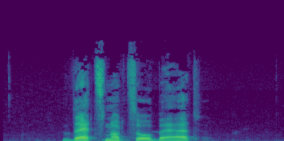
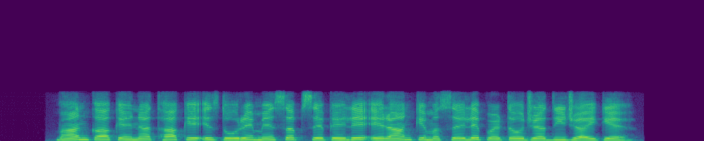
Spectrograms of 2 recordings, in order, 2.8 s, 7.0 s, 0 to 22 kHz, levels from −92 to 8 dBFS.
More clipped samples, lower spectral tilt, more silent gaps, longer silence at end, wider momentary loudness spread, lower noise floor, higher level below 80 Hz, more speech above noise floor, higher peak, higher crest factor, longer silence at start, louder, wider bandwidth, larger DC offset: neither; first, -4 dB/octave vs -2.5 dB/octave; neither; first, 0.95 s vs 0.75 s; first, 7 LU vs 4 LU; first, -69 dBFS vs -65 dBFS; second, -64 dBFS vs -56 dBFS; about the same, 47 dB vs 50 dB; second, -4 dBFS vs 0 dBFS; about the same, 20 dB vs 16 dB; about the same, 0.65 s vs 0.55 s; second, -23 LUFS vs -15 LUFS; first, 15.5 kHz vs 8 kHz; neither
